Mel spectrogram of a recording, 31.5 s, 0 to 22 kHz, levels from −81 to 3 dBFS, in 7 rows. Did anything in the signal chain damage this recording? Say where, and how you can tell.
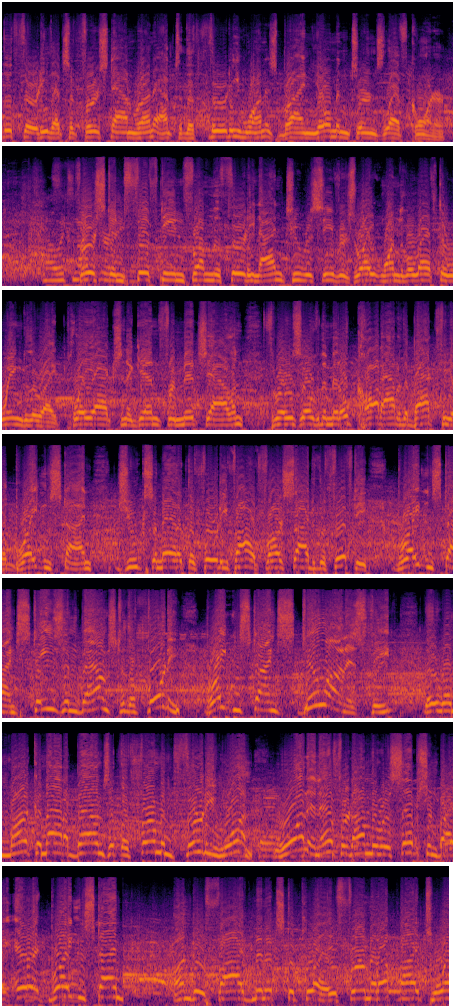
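No, nothing in the signal chain audibly damaged this audio. No stage between capture and playback leaves a mark that can be heard anywhere in the clip.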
